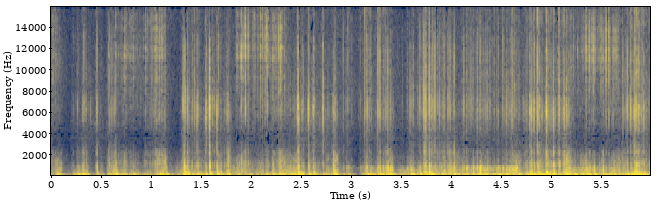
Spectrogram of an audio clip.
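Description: Long nail tips scratch and poke the top of a dark foam microphone windscreen, producing a dense, continuous stream of muffled scratching and soft pattering. The sound is heavy in the low end with only faint brightness, and it keeps a steady level apart from brief dips near the start and around the three-second mark.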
